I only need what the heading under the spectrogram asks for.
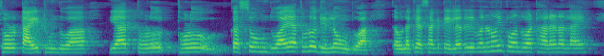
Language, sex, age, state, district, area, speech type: Sindhi, female, 30-45, Madhya Pradesh, Katni, urban, spontaneous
